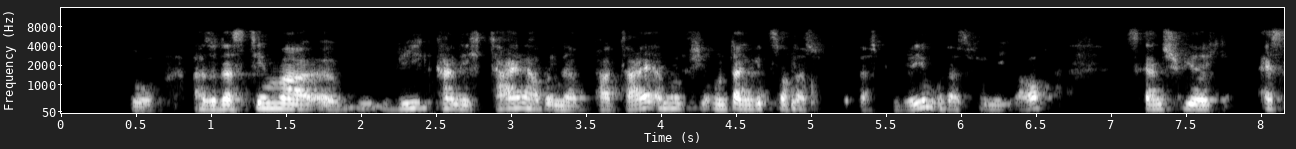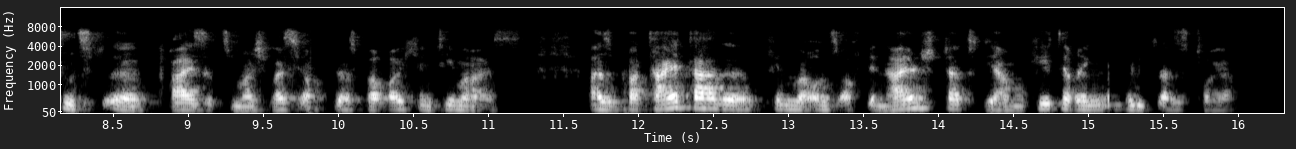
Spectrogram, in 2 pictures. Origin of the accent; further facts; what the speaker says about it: North Rhine-Westphalia, Germany; Ich komme ja aus Nordrhein-Westfalen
